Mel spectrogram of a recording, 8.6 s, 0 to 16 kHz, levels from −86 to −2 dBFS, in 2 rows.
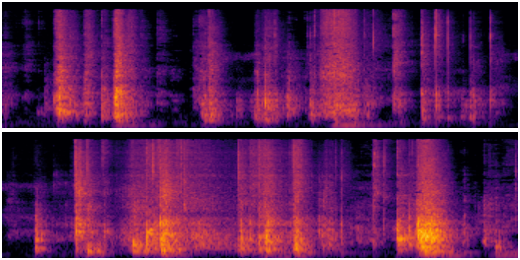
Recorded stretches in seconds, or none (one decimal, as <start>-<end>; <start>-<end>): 0.0-1.8; 2.3-3.3; 7.2-8.6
